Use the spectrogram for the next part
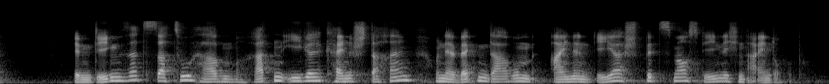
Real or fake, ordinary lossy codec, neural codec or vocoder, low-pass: fake; none; codec, 16 kHz, about 1 kbps, DyCAST, with the encoder's durations; none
